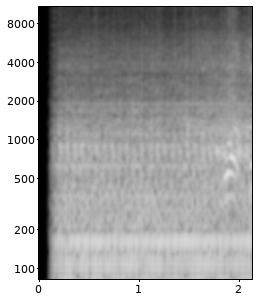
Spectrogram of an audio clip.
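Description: Steady, loud running noise of a vehicle cruising at a constant speed: engine drone and wind/road noise, cutting in abruptly just after the start.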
